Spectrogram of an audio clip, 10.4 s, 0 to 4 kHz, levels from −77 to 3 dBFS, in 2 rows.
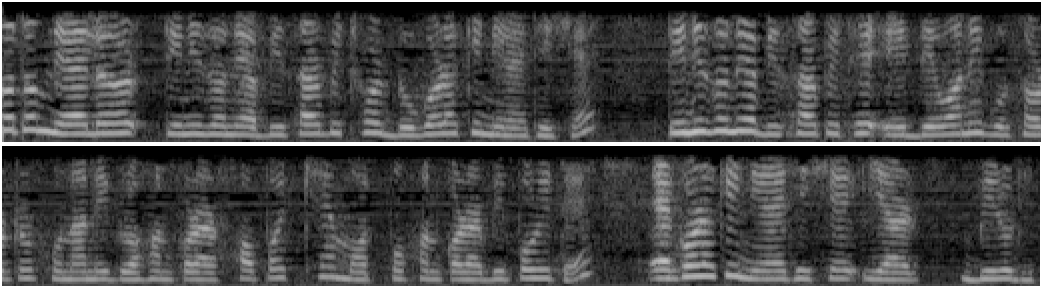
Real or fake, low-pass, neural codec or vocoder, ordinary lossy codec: real; 3.6 kHz; none; AAC, 24 kbps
